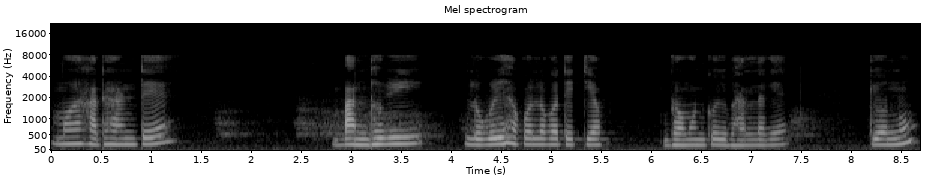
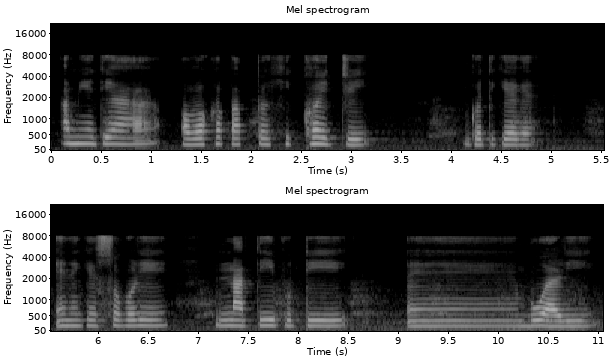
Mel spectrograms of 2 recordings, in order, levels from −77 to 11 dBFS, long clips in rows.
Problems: none marked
